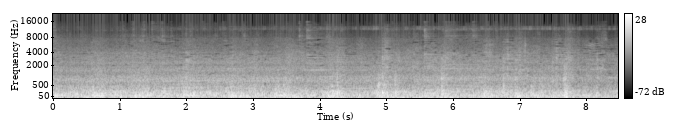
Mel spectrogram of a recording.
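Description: The Diva–Sawantwadi train on the Konkan Railway rumbles past close by at a crossing, loud and continuous with a steady rolling clatter of wheels on rails.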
